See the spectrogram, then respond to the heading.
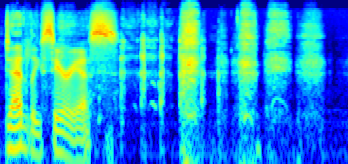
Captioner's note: laughing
